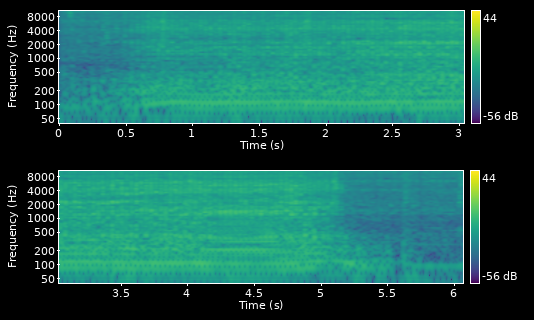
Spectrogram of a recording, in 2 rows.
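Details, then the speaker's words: 2007 Lexus IS350: a steady low droning hum with a faint pulse comes up through the dashboard from under the glove box area for about four seconds, then cuts out; the blower turns on then shuts off. Faulty AC blower motor suspected. "right so i don't know if you just heard that but that's what it sounds like it sounds awful um it turns on and then it shuts off and i'm really hoping that it's that fan that we're gonna work on today"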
